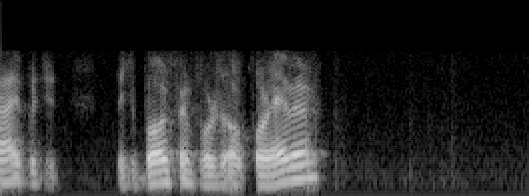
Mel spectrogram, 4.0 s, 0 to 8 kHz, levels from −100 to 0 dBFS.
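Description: Speech carried over the AMR narrowband mobile codec, whose light, fairly clean coding fits its top 12.2 kbps mode and leaves nothing above 4 kHz. From 1.72 to 1.87 s, AMR bit errors turn the voice hoarse and gargly. Weakly protected bits, a few percent of them, are flipped across roughly seven frames, which misplaces excitation pulses and skews fine gain and spectral values. Pitch and loudness hold, so the waveform envelope barely changes. On a spectrogram, the harmonics blur into scratchy, noisy energy between them, still capped at 4 kHz.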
